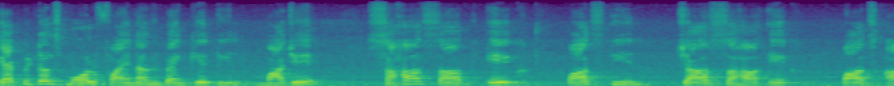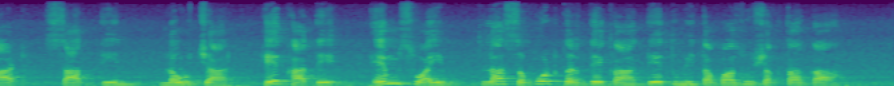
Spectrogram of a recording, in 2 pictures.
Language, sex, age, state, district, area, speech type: Marathi, male, 45-60, Maharashtra, Raigad, urban, read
